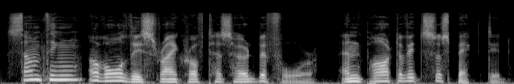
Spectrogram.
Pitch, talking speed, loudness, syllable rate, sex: 130 Hz, 150 wpm, -17 LUFS, 4.2 syllables/s, male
